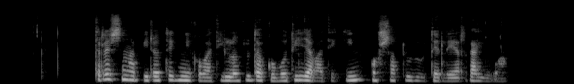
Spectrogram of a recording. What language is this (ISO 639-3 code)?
eus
